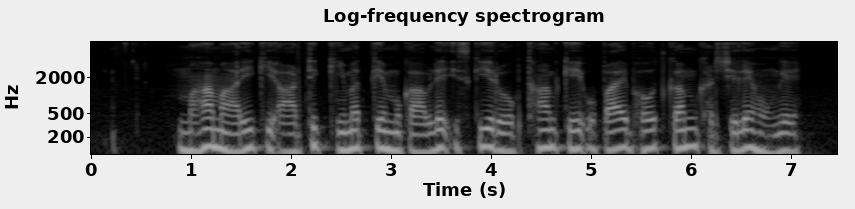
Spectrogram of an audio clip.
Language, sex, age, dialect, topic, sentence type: Hindi, male, 18-24, Garhwali, banking, statement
